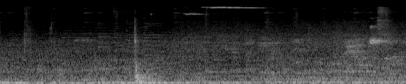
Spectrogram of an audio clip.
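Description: A glass door swings open.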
